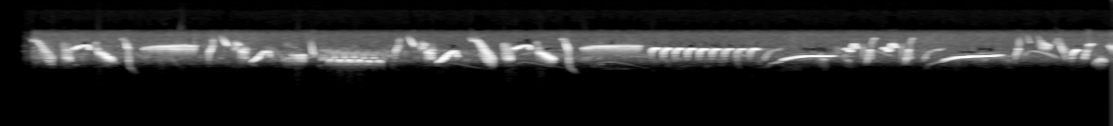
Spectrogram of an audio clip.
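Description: Songbird song: a quick, varied run of short sweeping notes, held whistles and fast repeated trills, starting just after a moment of silence.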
